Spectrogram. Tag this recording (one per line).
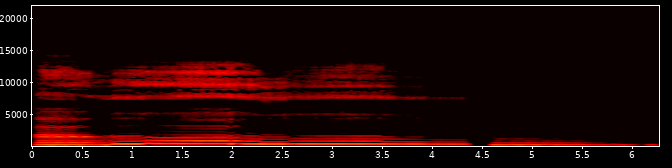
girl
vocal
female
non-reverb
clean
